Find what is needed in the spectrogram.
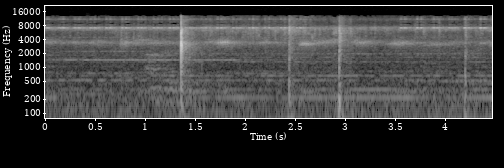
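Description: Night insects, crickets, chirping steadily in a high pitch that swells about once a second, with a few sharp clicks, the loudest about a second and a half in.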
